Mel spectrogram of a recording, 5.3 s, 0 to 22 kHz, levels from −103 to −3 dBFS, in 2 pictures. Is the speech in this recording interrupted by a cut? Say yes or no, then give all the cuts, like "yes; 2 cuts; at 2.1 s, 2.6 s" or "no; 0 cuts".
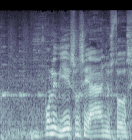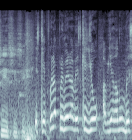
yes; 1 cut; at 3.1 s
